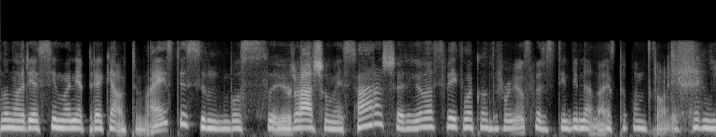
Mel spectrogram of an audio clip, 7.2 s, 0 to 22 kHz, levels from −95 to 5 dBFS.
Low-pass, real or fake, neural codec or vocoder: 7.2 kHz; fake; codec, 16 kHz, 1 kbps, X-Codec, HuBERT features, trained on general audio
